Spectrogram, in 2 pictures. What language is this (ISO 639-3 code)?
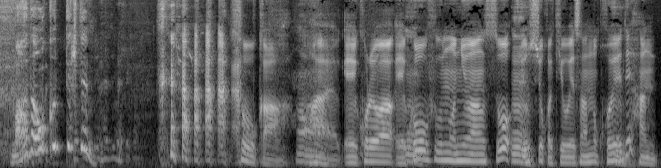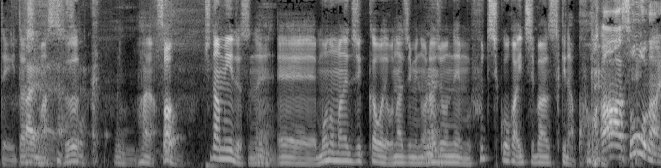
jpn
